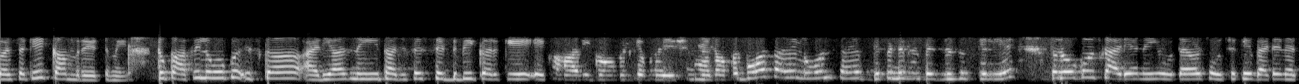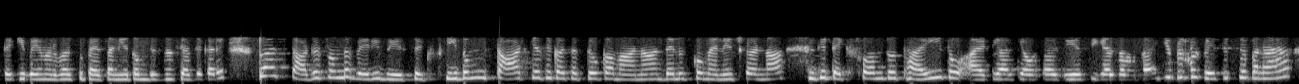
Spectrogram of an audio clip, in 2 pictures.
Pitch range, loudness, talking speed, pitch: 235-295 Hz, -14 LUFS, 210 wpm, 260 Hz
